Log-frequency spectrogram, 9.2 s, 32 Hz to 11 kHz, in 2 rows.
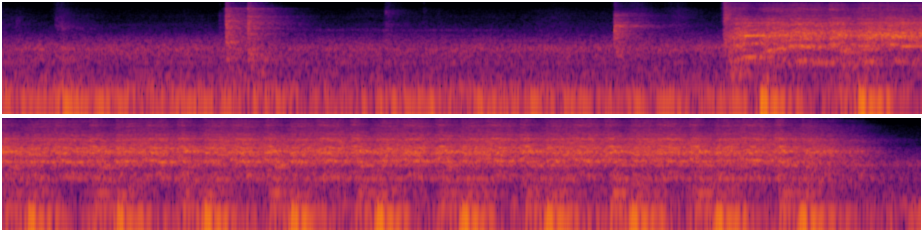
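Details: Kawasaki KFX400 quad after crankcase replacement, engine reinstalled and a bad electrical connection fixed, cranked without fuel tank to circulate oil and check spark: short starter bursts then steady quick cranking about six seconds, spins freely without firing; good spark found.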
